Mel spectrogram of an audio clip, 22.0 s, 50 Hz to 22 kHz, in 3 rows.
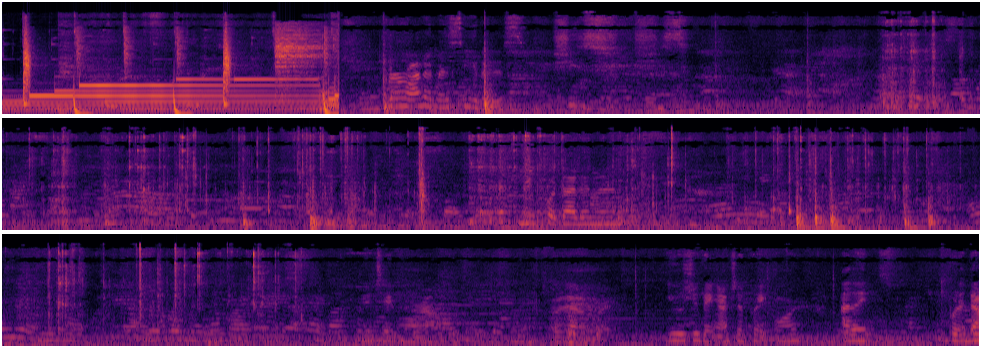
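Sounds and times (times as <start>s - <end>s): ice clinking in glass: 6.6s - 17.0s.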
